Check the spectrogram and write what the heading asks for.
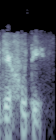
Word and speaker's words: Yehuti: Bueno, correctamente nadie lo sabe, pero es más o menos algo así como Yehuti. – Yehuti. – ¿No? Porque los egipcios escribían las consonantes, pero no las vocales. Entonces la pronunciación exacta pues es un poco difícil.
